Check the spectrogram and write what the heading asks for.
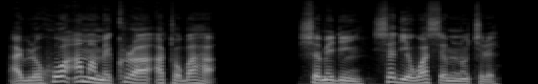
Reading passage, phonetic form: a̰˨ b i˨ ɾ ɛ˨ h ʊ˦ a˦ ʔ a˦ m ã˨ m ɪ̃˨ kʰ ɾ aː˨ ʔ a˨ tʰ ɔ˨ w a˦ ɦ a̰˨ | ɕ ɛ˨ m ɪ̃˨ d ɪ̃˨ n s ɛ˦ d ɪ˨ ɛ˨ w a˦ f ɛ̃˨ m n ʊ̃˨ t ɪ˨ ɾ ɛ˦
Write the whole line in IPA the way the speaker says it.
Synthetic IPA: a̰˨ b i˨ ɾ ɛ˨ h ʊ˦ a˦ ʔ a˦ m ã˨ m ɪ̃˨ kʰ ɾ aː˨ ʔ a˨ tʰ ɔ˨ b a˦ ɦ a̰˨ | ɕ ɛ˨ m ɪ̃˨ d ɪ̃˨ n s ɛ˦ d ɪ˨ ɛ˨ w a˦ s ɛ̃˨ m n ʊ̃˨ t͡ɕʰ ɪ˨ ɾ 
